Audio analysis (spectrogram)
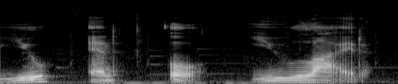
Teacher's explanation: this L is at the start of a syllable, so it's not going to become a half L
